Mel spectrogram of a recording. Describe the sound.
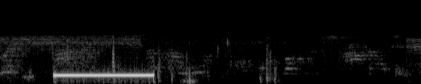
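A telephone ringing tone while calling a landline: one steady, low-pitched beep lasting about a second, clearly louder than everything else, followed by faint murmuring voices and soft scattered noises.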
